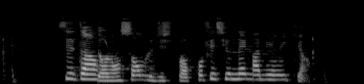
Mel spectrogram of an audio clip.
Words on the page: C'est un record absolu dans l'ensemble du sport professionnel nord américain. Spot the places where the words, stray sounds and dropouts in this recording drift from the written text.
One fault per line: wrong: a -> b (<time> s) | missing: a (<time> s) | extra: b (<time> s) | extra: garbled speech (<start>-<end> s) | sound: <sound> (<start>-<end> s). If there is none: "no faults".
missing: record absolu (0.9 s)
missing: nord (2.5 s)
